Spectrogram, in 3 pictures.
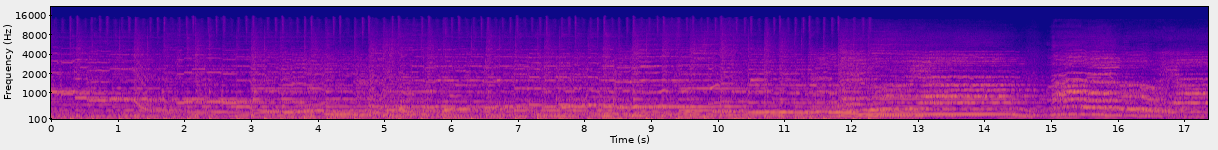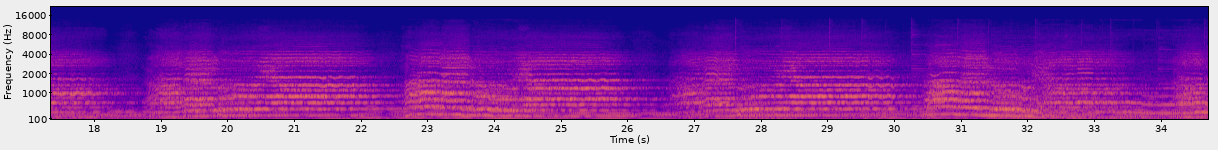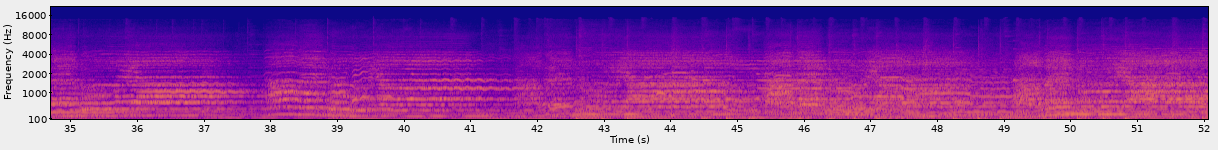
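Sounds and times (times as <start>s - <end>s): choir singing worship song: 0.0s - 52.0s.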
